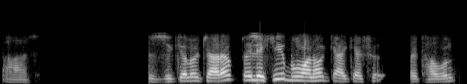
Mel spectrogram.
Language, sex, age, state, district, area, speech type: Kashmiri, male, 18-30, Jammu and Kashmir, Anantnag, rural, conversation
